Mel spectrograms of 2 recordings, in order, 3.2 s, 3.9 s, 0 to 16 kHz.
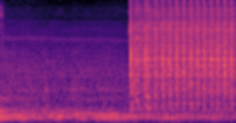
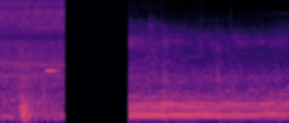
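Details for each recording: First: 2016 Toyota Altis Grande no-start: the starter cranks in steady pulses of about four a second but the engine never catches; the fault is a bad relay, later fixed by replacing it. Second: 2016 Toyota Altis Grande after the faulty relay causing its no-start was replaced: the engine catches and settles into a steady, even low hum with no misses or knocks, a smooth healthy idle, problem solved.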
